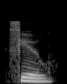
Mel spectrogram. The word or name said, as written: few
